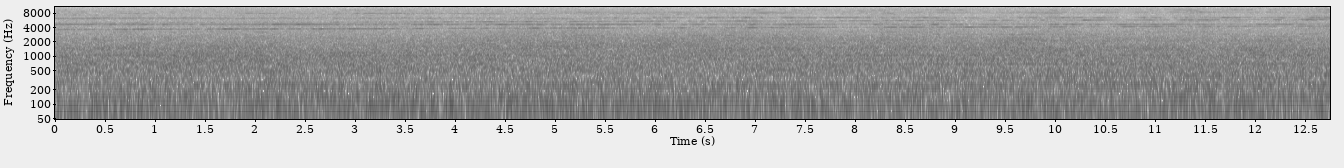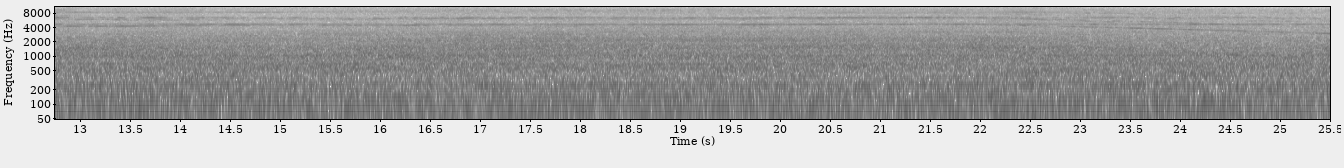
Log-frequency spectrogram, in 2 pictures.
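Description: In a flight-simulator mod, the first engine of a UH-60L Black Hawk helicopter spools up with a constant turbine whine and roar that slowly rises in pitch, loud and steady throughout with no voices.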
